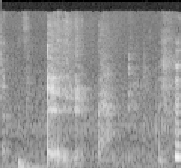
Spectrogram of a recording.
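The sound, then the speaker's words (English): A loud burp erupts right into the microphone, rumbling and drawn out for a moment before trailing off, followed by a few softer throaty sounds. “He said, burping directly into the microphone.”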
